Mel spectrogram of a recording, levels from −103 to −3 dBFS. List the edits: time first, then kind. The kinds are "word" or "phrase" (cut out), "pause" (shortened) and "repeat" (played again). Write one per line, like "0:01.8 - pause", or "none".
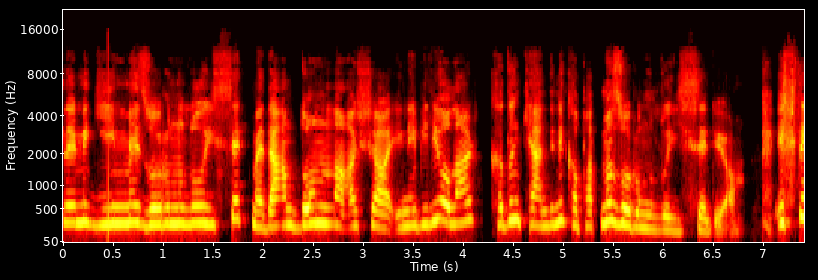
none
